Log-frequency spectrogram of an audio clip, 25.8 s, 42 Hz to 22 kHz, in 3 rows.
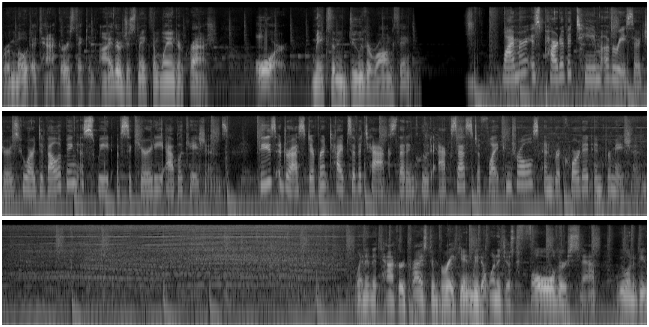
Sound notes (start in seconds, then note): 17.3 drone flying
